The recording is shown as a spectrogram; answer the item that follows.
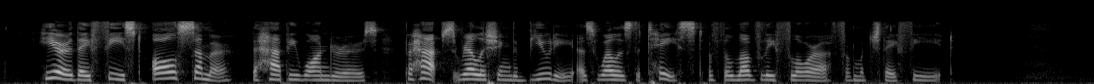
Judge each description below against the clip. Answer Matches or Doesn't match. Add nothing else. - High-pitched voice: Matches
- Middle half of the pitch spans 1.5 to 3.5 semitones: Matches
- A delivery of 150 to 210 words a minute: Doesn't match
